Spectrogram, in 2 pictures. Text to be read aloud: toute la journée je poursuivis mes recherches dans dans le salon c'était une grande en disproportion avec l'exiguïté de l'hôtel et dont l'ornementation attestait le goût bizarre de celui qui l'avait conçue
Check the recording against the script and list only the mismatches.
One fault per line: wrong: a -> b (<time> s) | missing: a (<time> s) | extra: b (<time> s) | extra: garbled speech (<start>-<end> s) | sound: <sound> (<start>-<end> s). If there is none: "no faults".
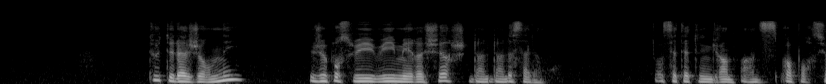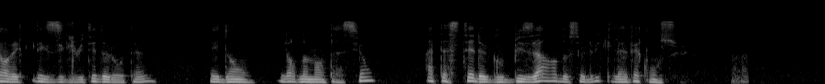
sound: laugh (15.6-15.8 s)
